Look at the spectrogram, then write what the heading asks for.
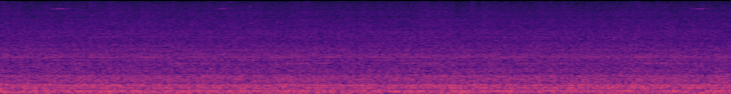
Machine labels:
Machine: fan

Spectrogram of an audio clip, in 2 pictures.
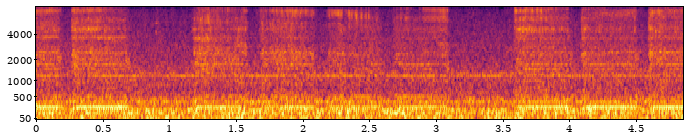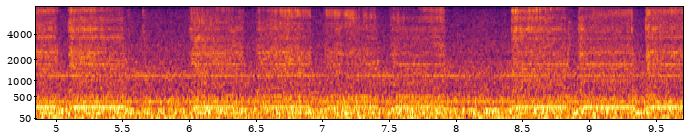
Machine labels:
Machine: slide rail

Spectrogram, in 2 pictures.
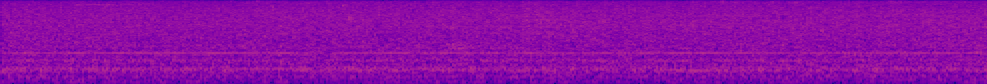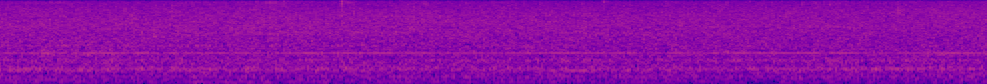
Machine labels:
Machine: pump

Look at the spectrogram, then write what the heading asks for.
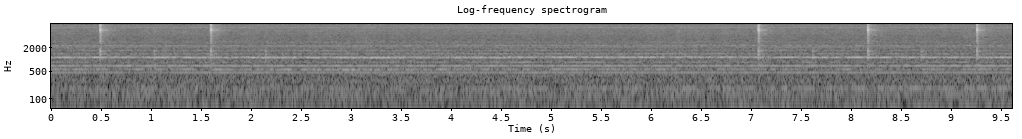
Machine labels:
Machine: valve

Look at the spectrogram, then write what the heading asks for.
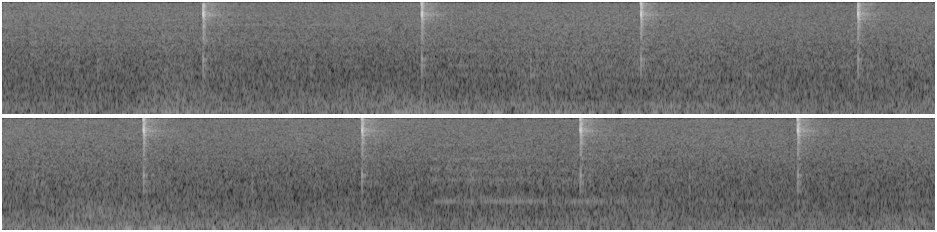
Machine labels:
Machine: valve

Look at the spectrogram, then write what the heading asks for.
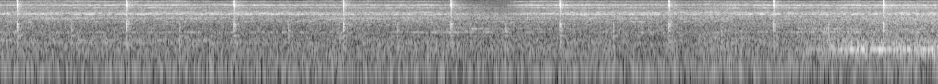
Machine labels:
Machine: valve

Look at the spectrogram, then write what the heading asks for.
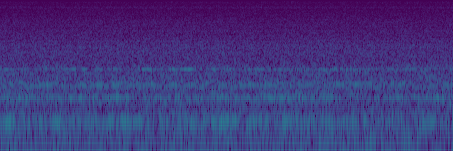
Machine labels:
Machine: fan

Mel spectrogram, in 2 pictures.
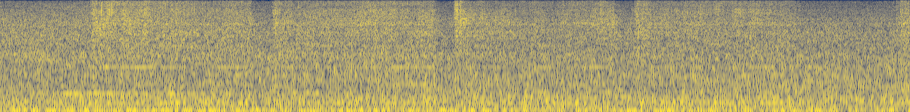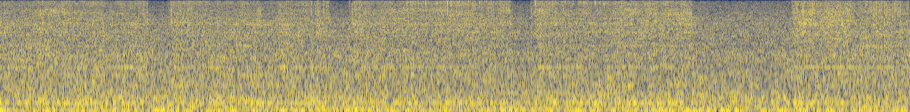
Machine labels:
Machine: slide rail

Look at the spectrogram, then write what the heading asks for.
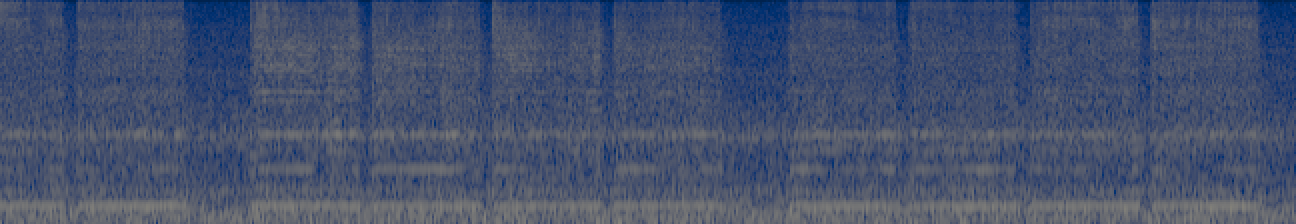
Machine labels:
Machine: slide rail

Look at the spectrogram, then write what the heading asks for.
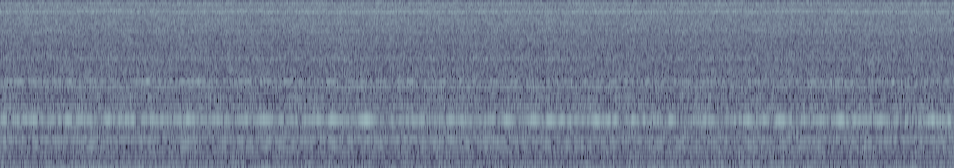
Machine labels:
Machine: fan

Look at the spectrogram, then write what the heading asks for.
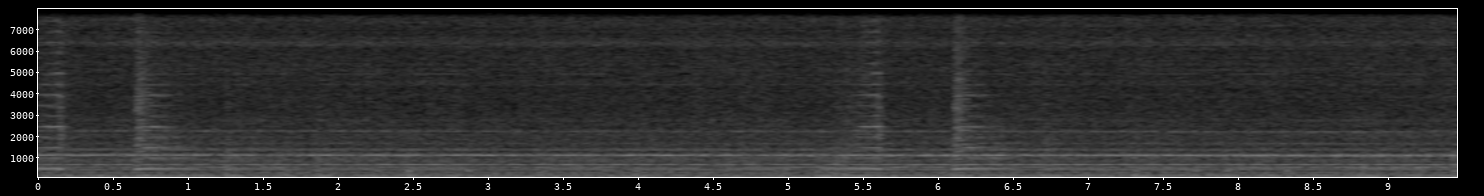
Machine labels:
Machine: slide rail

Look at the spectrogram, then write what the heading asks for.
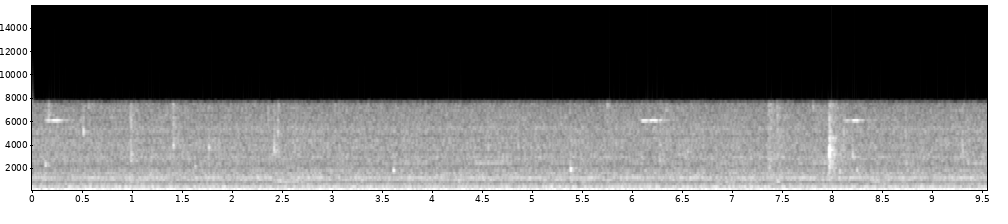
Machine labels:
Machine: pump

